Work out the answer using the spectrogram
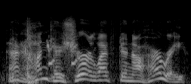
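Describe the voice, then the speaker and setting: A man's voice: sits high, big pitch swings, normal speed. A man voicing a silly, whiny, blustering bubble villain in a cartoon video game. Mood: silly, put out. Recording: music behind the voice.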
